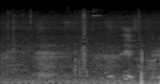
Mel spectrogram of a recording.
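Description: Low, uneven wind rumble on the microphone with a few faint clicks; a voice begins faintly near the end.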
